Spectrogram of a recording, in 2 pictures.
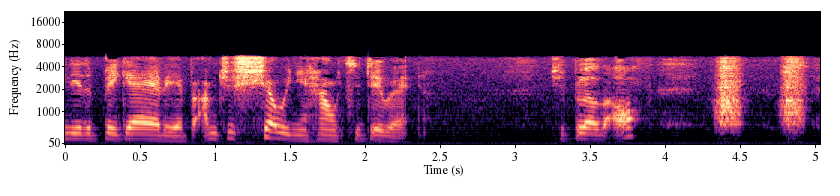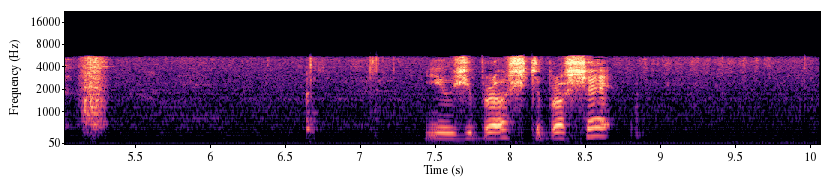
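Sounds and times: short puffs of breath: 4.0 - 5.4.

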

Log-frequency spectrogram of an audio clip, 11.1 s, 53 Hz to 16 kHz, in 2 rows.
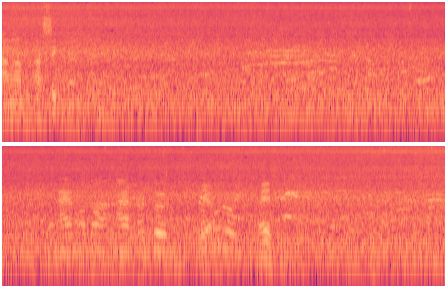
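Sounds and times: faint voices: 0.0 - 11.0
falling water rushing: 0.0 - 11.0.

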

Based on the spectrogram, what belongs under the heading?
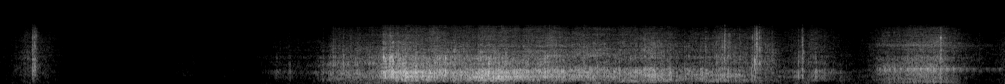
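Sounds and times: skateboard wheels rolling on concrete: 1.6 - 9.6.

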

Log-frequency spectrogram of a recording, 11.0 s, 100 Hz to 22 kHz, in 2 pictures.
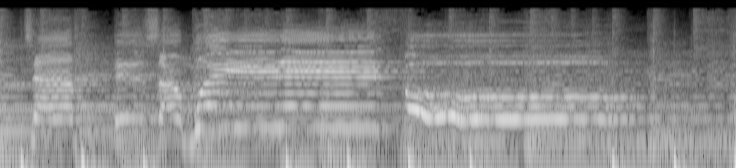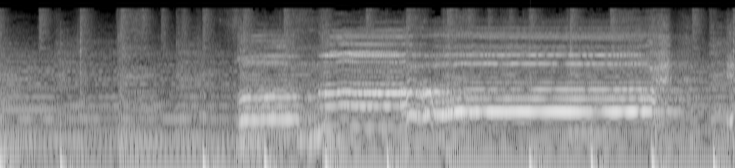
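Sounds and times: man singing long notes: 0.0 - 5.2, 7.3 - 11.0
strummed acoustic guitar: 0.0 - 11.0.

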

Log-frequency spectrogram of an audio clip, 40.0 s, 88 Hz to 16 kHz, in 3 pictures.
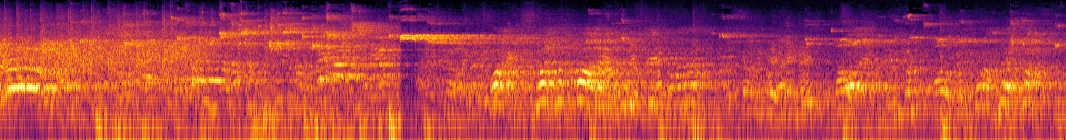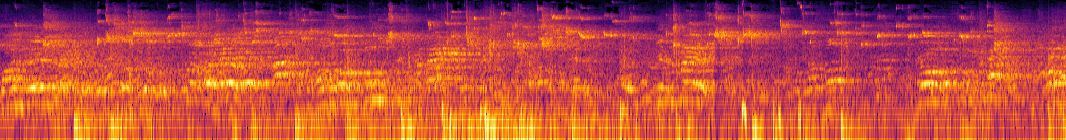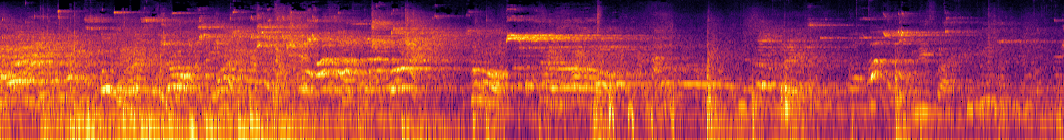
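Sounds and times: echoing voices of players and crowd: 0.0 - 39.9
shrill referee's whistle: 4.8 - 6.1, 33.0 - 34.2.

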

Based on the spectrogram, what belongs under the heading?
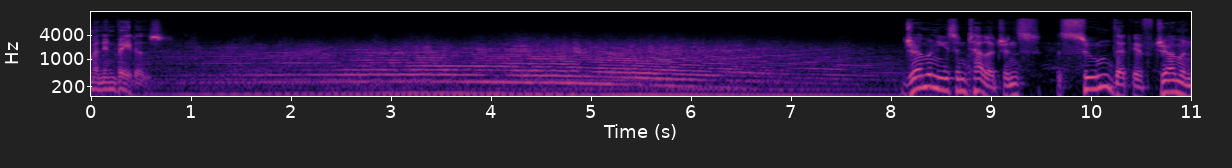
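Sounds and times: propeller aircraft droning: 0.0 - 9.2.

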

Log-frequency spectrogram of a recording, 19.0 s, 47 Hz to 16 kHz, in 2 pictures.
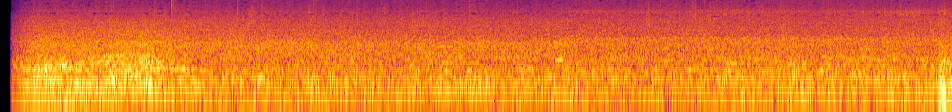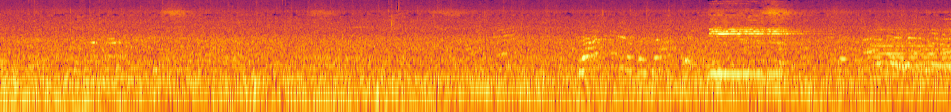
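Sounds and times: heavy rain on street: 0.1 - 19.0
vehicles driving through water: 0.1 - 19.0.

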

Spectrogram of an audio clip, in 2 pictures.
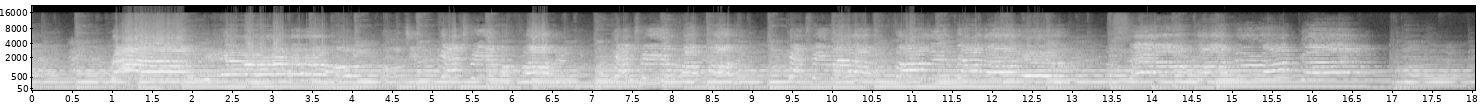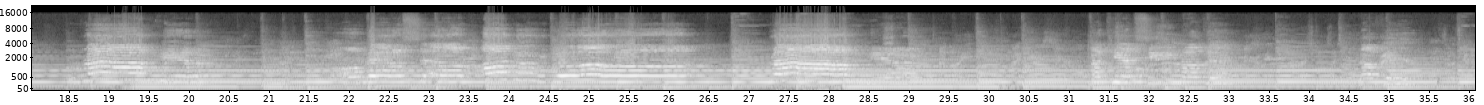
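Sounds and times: acoustic guitar chords: 0.0 - 36.0
man singing: 0.0 - 36.0.

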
